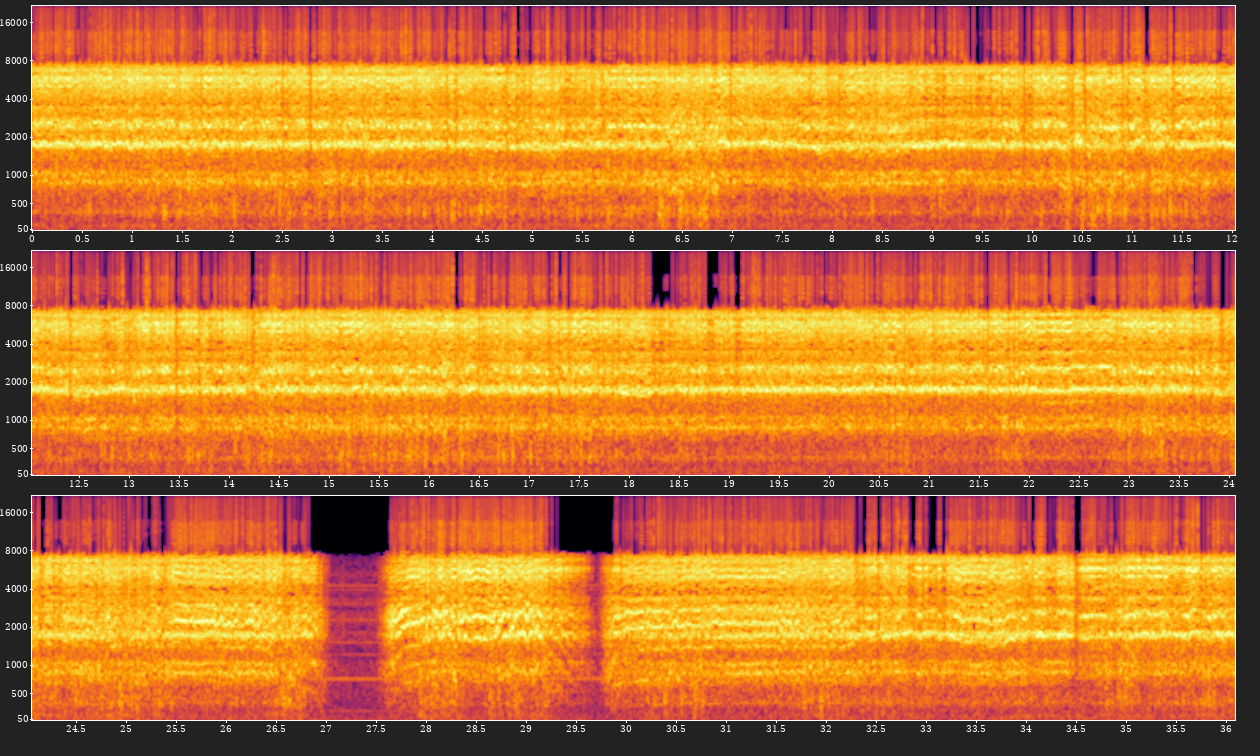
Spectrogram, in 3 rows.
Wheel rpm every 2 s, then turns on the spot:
230, 230, 230, 230, 230, 230, 230, 230, 240, 230, 230, 230, 220, 130, 140, 180, 230, 230.
none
